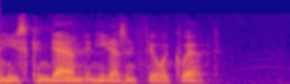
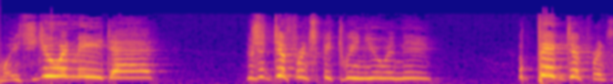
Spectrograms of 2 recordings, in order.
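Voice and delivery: put-on much higher, loud teenage voice; son's pained protest; 12 semitones higher, 10 dB louder than usual. Teenage son protesting to his father, high and loud. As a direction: cry it out as the hurting boy.

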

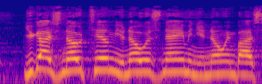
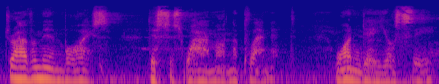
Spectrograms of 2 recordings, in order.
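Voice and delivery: very soft, low, resigned voice; quiet acceptance; 8 semitones lower, 12 dB quieter than usual. Acted. Jesus to the men nailing him, quiet acceptance. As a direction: drop low and hushed, fully willing. Voicing Jesus laid on the cross.

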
